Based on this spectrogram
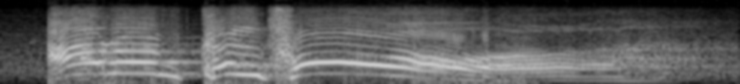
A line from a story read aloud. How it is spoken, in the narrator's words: with a yell, with a roar, I will yell out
